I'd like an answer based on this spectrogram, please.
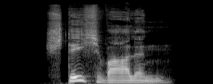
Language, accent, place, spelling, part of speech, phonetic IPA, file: German, Germany, Berlin, Stichwahlen, noun, [ˈʃtɪçˌvaːlən], De-Stichwahlen.ogg
- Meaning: plural of Stichwahl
